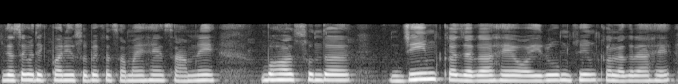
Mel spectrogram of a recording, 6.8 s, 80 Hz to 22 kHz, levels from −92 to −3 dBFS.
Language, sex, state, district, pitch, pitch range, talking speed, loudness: Hindi, female, Chhattisgarh, Sukma, 220 Hz, 210-230 Hz, 220 wpm, -15 LUFS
